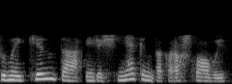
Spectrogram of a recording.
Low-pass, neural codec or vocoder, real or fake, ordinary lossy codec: 7.2 kHz; codec, 16 kHz, 0.7 kbps, FocalCodec; fake; AAC, 16 kbps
